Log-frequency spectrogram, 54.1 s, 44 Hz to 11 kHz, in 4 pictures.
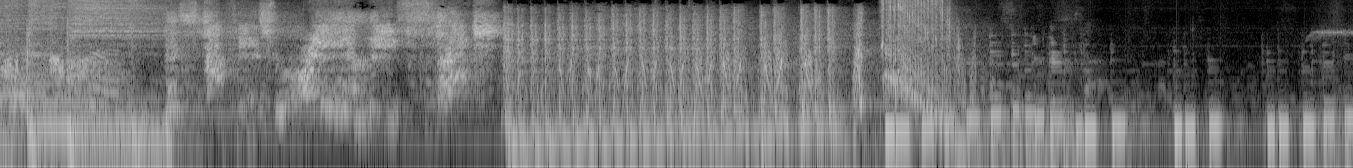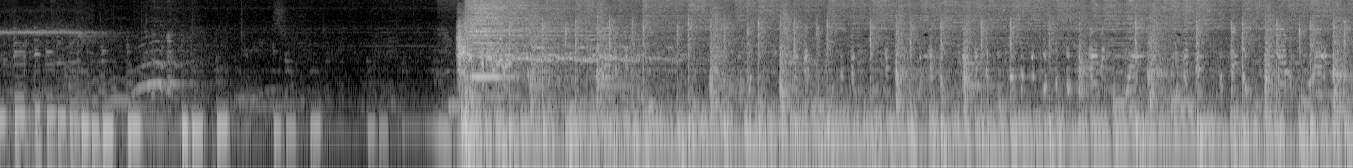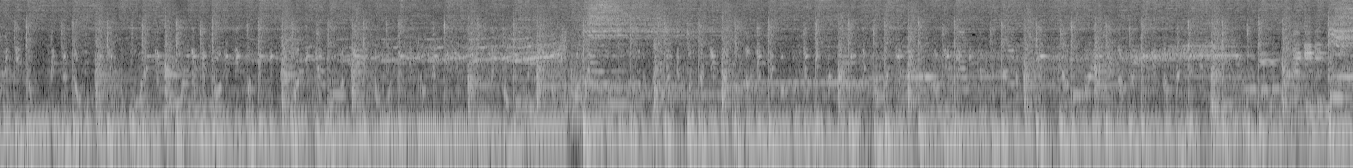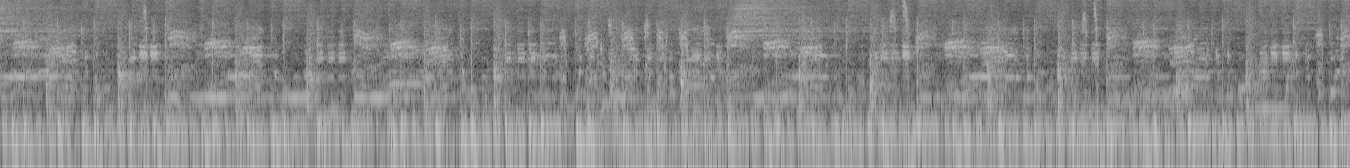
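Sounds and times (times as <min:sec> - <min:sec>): sliding bass line: 0:00.0 - 0:01.9, 0:08.8 - 0:54.0
live band groove: 0:00.0 - 0:02.4, 0:05.0 - 0:14.3, 0:18.1 - 0:54.0
turntable falling sweep: 0:05.1 - 0:11.1, 0:17.8 - 0:20.3.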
